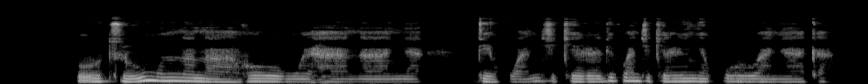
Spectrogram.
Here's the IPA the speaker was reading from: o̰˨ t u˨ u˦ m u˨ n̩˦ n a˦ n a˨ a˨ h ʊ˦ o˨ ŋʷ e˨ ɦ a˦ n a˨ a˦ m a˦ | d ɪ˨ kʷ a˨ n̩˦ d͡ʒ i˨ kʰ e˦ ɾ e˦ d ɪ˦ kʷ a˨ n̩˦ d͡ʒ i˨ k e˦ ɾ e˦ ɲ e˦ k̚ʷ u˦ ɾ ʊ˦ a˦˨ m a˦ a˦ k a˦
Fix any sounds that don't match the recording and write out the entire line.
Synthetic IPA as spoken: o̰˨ t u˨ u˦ m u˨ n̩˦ n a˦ n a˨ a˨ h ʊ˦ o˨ ŋʷ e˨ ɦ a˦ n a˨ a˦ ɲ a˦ | d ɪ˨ kʷ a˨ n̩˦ d͡ʒ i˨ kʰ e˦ ɾ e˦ d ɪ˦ kʷ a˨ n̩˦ d͡ʒ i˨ k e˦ ɾ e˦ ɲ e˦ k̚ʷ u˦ ɾ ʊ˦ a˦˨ ɲ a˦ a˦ k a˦

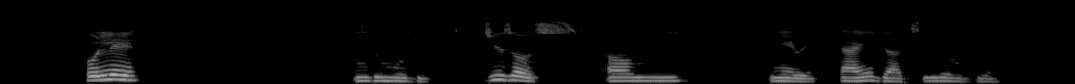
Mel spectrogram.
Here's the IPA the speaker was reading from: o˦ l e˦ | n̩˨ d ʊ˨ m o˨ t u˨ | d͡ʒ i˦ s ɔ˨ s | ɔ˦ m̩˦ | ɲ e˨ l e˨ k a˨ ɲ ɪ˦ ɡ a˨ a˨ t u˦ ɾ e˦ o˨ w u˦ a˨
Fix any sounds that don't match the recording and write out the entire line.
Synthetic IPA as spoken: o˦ l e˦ | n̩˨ d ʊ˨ m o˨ d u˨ | d͡ʒ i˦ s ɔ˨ s | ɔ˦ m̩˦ | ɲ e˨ ɾ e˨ k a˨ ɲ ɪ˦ ɡ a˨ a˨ t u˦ l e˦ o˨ b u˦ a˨

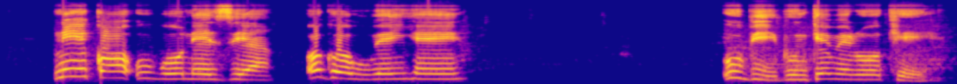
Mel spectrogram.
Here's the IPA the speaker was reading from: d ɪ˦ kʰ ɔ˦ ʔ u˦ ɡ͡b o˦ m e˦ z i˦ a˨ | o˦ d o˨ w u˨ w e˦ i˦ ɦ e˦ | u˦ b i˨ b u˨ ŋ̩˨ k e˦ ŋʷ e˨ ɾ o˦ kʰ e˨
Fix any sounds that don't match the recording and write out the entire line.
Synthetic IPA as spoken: n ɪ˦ k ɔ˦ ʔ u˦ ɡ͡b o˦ n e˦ z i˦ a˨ | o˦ ɡ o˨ w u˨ w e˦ i˦ ɦ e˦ | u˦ b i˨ b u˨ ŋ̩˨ k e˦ ŋʷ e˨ ɾ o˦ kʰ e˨

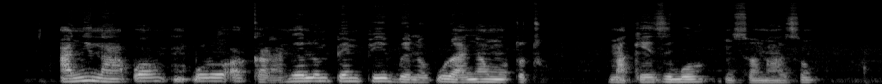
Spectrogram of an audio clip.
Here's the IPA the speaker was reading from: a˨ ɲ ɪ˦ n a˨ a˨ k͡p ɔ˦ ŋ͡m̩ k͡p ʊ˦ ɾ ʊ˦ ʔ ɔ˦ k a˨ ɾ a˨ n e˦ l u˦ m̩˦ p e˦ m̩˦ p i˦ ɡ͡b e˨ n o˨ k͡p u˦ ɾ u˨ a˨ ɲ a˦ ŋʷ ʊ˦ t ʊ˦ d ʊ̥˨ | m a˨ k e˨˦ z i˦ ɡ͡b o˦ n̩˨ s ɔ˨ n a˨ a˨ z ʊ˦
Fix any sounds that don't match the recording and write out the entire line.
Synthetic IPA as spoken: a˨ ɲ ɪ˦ n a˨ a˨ k͡p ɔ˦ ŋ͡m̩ k͡p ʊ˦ ɾ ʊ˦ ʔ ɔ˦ k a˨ ɾ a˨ n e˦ l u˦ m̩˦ p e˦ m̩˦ p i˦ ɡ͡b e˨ n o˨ k͡p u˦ ɾ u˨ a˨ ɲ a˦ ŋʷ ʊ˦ t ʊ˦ t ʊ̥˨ | m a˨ k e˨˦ z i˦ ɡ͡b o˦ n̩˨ s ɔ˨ n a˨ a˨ z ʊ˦

